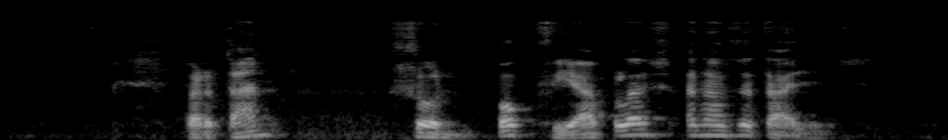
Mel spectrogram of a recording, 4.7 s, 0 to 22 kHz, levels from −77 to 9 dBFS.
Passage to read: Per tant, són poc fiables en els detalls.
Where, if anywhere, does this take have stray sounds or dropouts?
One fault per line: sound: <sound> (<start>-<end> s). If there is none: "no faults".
no faults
